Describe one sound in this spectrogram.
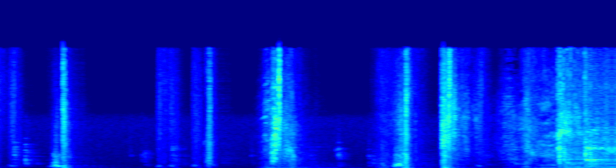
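Game sound effects whoosh and thud as fighters clash.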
